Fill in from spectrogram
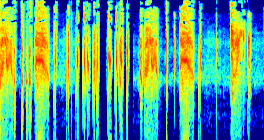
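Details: Swiftlet call played to lure swiftlets: bursts of high, scratchy chattering twitters broken by short silences, irregular and busy throughout.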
